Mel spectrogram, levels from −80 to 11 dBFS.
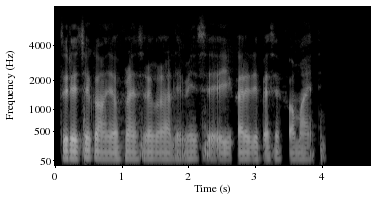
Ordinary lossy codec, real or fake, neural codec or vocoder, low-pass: none; real; none; none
